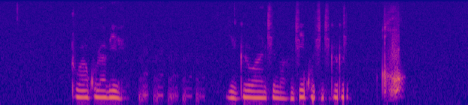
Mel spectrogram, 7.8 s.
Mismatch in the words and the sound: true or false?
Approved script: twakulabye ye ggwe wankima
true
